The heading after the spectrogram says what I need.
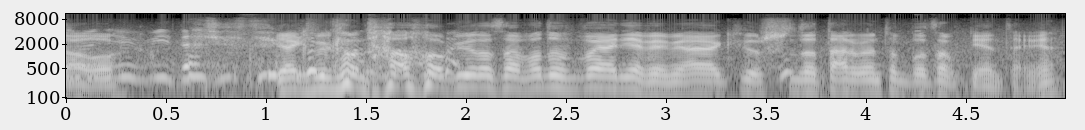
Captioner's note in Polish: śmiech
